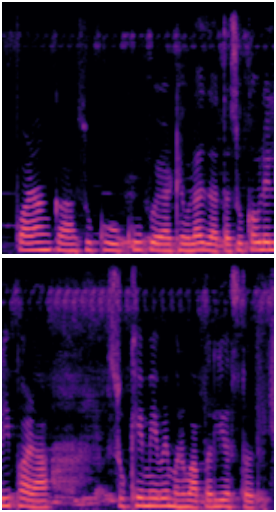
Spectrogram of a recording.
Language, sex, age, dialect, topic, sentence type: Marathi, female, 25-30, Southern Konkan, agriculture, statement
